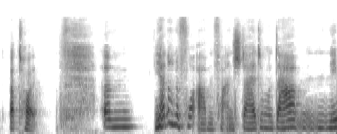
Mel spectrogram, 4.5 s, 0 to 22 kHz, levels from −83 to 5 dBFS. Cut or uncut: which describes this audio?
uncut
